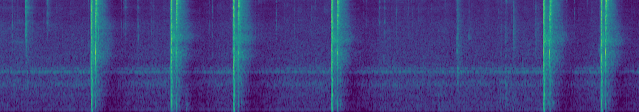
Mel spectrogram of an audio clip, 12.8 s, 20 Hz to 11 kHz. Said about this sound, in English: I'm shooting these staples probably every 3/4 of an inch or so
